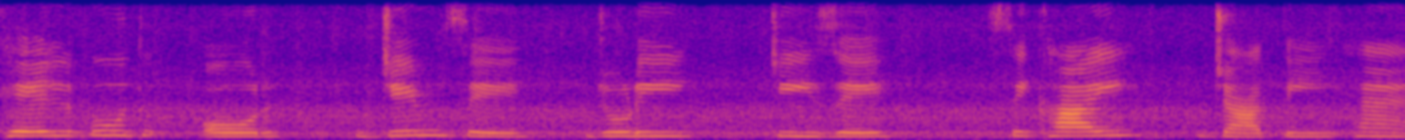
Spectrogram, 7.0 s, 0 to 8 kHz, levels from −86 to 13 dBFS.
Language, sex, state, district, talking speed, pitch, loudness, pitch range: Hindi, female, Haryana, Jhajjar, 75 wpm, 235 Hz, -21 LUFS, 225-255 Hz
